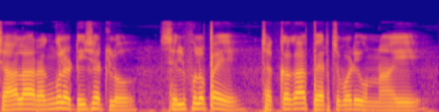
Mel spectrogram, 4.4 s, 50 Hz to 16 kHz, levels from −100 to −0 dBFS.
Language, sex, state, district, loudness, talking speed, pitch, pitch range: Telugu, male, Telangana, Hyderabad, -17 LUFS, 125 wpm, 150 Hz, 130-165 Hz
